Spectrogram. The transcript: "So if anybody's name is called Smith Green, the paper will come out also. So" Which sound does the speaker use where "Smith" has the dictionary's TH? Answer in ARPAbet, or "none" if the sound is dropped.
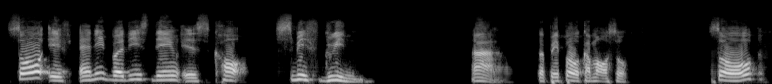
F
